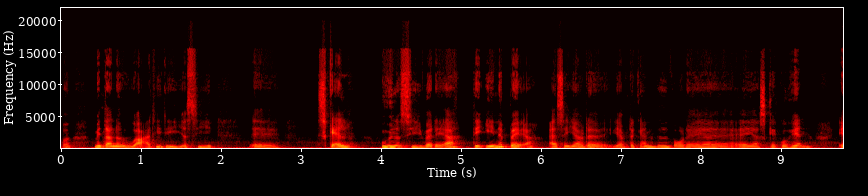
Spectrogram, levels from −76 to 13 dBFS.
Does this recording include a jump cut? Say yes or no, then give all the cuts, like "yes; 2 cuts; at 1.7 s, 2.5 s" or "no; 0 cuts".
no; 0 cuts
